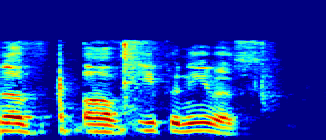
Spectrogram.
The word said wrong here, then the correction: eponymous: You mean eponymous?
